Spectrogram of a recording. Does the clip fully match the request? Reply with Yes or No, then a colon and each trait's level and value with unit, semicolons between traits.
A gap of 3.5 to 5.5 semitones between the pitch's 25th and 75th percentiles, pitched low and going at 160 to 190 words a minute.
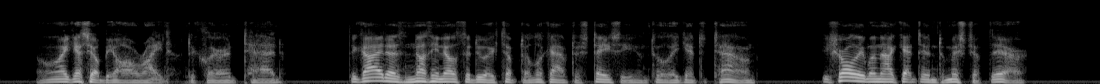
Yes: average, 5.2 semitones; low, 105 Hz; average, 185 wpm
